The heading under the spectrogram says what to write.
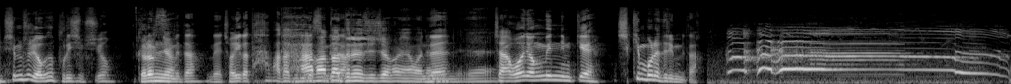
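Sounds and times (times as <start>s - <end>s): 
speech: 0.0s - 7.3s
rooster crowing: 7.2s - 10.0s.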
